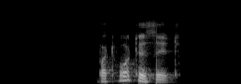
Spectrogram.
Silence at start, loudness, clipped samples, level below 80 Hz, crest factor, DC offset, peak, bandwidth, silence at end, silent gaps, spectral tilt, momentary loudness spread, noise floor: 1 s; -29 LUFS; under 0.1%; -62 dBFS; 22 dB; under 0.1%; -10 dBFS; 8.2 kHz; 0.65 s; none; -6 dB/octave; 9 LU; -86 dBFS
